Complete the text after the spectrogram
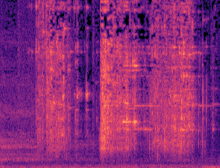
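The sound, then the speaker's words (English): Bright clinking and scraping of broken glass shards being gathered while cleaning up, with irregular bursts of tinkling over about three seconds and no voices. “Just want to clean some of this up. Just get it tomorrow. I just want to get the glass.”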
